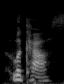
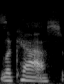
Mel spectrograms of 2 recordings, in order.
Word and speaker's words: Lacasse: I'm sorry, how you pronounce it? Lacasse. Lacasse.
